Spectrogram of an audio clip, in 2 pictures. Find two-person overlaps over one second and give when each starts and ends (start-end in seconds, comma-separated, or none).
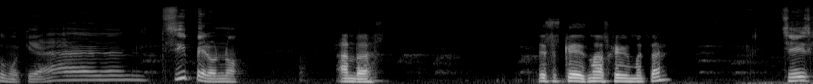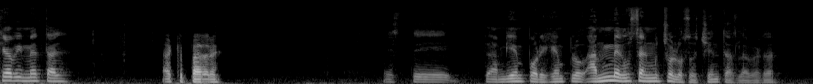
none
